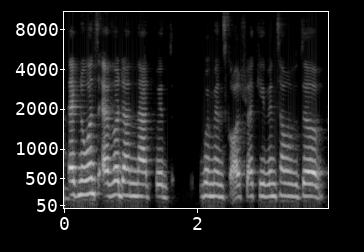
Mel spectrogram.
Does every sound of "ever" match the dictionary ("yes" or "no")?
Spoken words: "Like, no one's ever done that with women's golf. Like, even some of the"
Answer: yes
